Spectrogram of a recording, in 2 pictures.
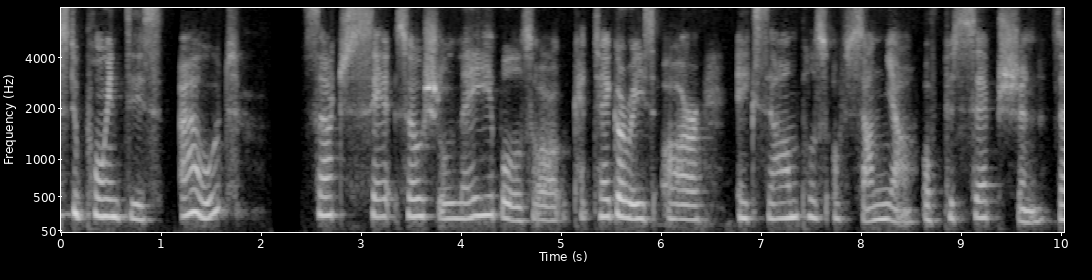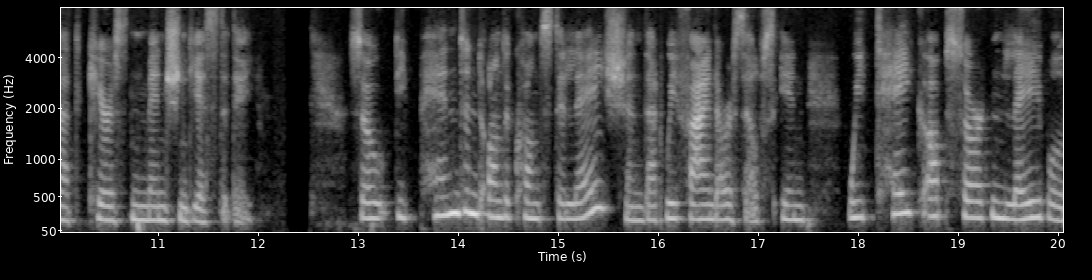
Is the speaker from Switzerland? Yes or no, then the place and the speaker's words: yes; Basel, Basel-Stadt, Switzerland; accent: Basel dialect; now in Zurich, Switzerland; I grew up in a different town in Switzerland from Zurich. I grew up in Basel.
